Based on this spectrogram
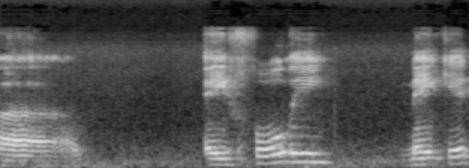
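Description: A man speaks with a dark, mellow tone and ordinary pitch variation. His voice is somewhat breathy. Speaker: podcast reviewer. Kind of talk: casual comedic banter. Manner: jokey, crude, sarcastic.

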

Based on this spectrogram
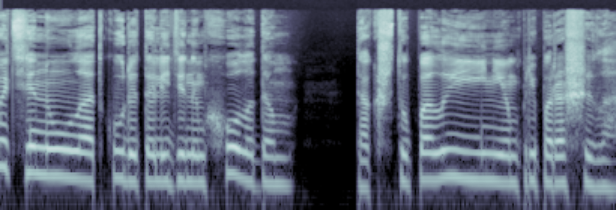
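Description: The clip is plain reading aloud with fairly even intonation over a quiet background.

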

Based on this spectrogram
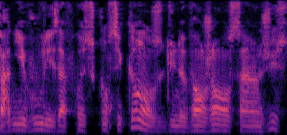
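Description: This is reading aloud in a natural voice, with fairly even intonation.

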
